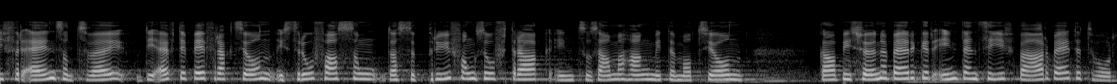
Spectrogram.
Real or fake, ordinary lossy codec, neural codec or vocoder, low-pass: real; none; none; none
